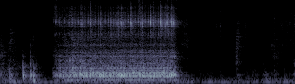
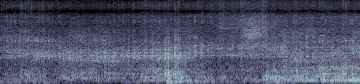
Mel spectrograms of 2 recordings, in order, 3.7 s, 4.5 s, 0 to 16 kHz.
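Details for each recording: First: Athearn Band-Drive F7 model locomotive motor spun on its own in forward: short burst of harsh, buzzy whine with a rattly edge, running rough and noisy after the wheels seemed to short out. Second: Athearn Band-Drive F7 model locomotive running laps, rubber band driving the axle, power from front truck only: faint, even high whir with soft track rumble, no catching or grinding; surprisingly smooth.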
